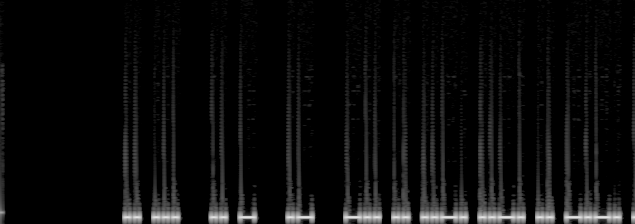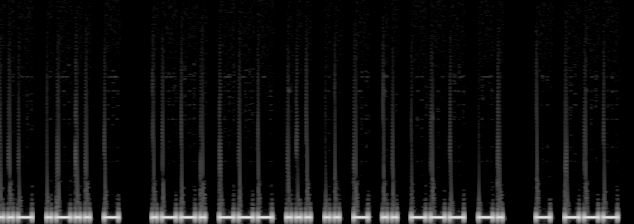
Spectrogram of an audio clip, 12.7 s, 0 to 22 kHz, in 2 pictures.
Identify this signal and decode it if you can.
Morse code, heard as a keyed tone, about 25 wpm, 700 Hz. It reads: IS IT A DIFFICULT POSITION TO
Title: Sentences from Top 1000 Words - Review Part 5 - 25wpm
